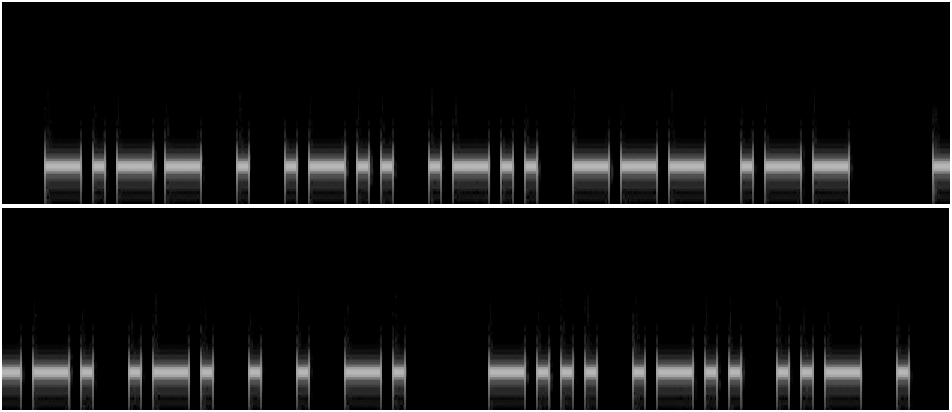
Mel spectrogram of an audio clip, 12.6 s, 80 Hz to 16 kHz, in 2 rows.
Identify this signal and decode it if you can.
Morse code, heard as a keyed tone, about 15 wpm, 700 Hz. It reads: YELLOW GREEN BLUE
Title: Pangram Challenge v2 - 15wpm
